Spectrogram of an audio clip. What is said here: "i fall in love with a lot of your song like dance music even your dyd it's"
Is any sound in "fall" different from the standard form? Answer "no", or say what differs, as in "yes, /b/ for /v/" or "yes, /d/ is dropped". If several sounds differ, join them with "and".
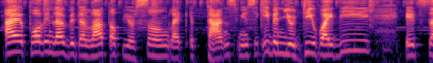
yes, /p/ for /f/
